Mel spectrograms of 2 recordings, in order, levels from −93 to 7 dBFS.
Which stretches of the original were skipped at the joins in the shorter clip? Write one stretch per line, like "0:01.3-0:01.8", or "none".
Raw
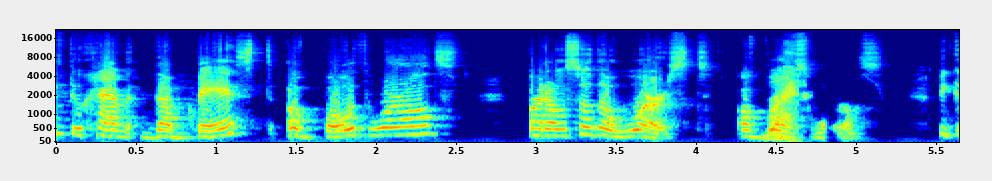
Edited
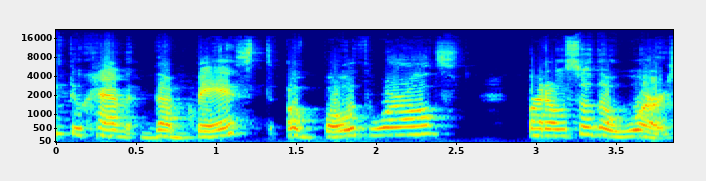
none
